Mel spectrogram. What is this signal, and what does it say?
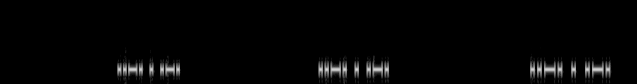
Morse code, heard as a keyed tone, about 40 wpm, 700 Hz. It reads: FER FER FER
